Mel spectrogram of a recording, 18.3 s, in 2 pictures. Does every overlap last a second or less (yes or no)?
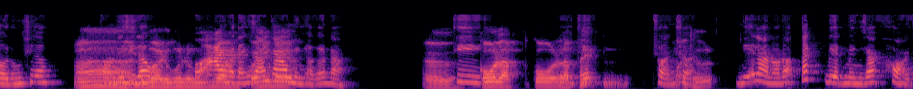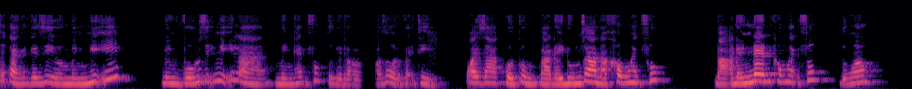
no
